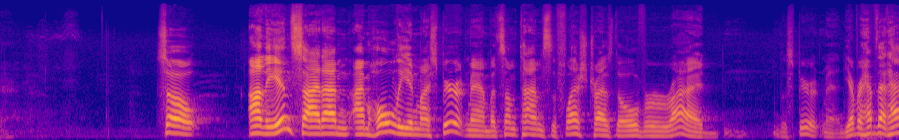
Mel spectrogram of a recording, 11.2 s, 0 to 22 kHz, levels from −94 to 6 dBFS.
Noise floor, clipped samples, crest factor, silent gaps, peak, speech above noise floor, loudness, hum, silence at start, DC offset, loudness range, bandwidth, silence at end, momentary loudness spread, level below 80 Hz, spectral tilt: -67 dBFS; under 0.1%; 22 dB; none; 0 dBFS; 45 dB; -21 LUFS; none; 2 s; under 0.1%; 11 LU; 19.5 kHz; 0 s; 15 LU; -72 dBFS; -3 dB/octave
